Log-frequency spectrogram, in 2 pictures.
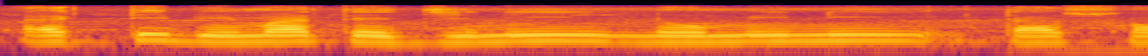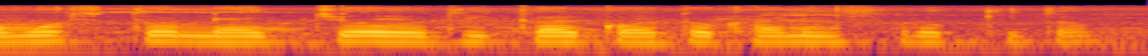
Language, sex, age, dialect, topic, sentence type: Bengali, male, 18-24, Northern/Varendri, banking, question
